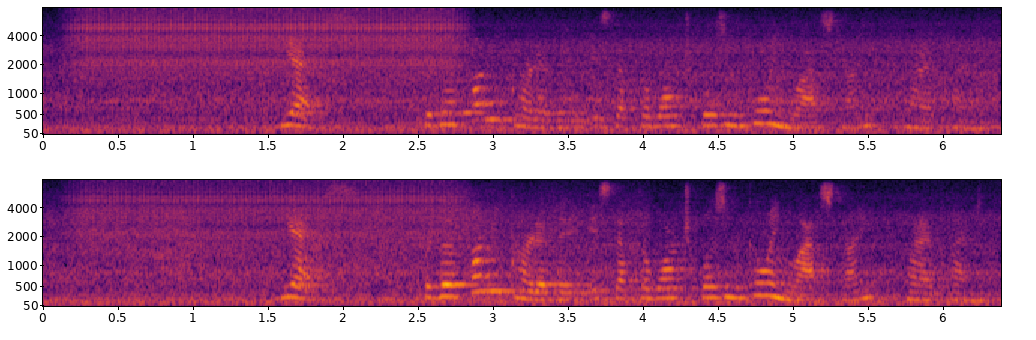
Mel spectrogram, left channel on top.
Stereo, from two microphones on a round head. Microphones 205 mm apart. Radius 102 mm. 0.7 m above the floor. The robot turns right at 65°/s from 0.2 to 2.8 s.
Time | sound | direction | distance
1.6 | a woman speaking | 140° left | 0.9 m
